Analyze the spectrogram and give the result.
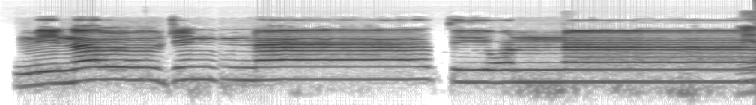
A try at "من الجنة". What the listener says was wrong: মিনাল জিন্না কেন টান দিলেন এখানে? নুনের উপর কি আছে? জাবার আছে হারাকাতের পড়া কি করে পড়তে হবে? তাড়াতাড়ি পড়তে হবে না?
